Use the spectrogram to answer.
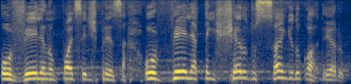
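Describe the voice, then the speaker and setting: High-voiced Brazilian preacher in a reverberant church. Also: male voice, moderate pace. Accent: Brazilian Portuguese. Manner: emphatic storytelling preacher, swinging between hushed and loud. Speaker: pastor. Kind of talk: sermon.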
